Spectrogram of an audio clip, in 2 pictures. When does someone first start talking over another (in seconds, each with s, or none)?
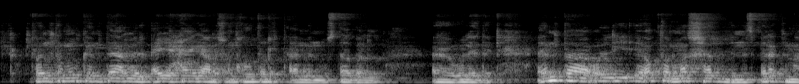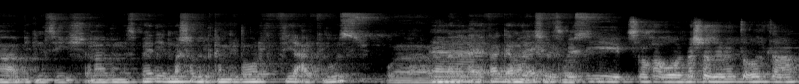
12.3 s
